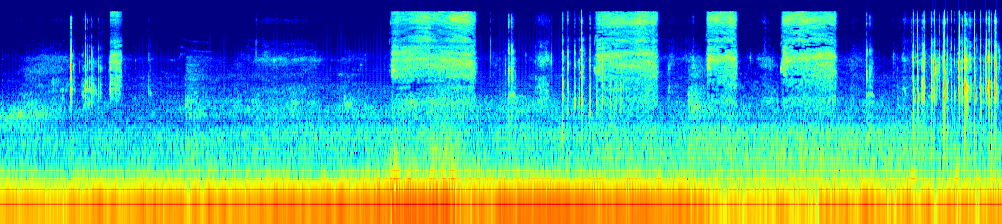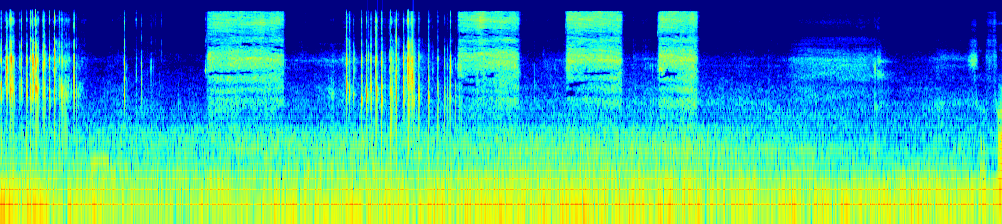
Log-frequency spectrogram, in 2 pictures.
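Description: Aerosol spray paint going onto an Estes Hi-Flier XL model rocket for a second coat, heard as close, repeated short hissing bursts over a low hum, with someone talking between passes.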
